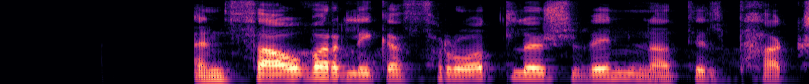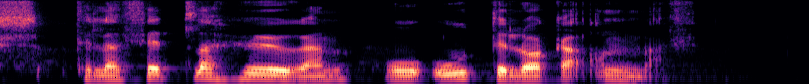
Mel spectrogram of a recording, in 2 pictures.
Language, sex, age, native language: Icelandic, male, 20-29, Icelandic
